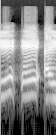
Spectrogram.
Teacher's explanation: ఏ, ఐ అనేసి కంఠ తాళవ్యాలు అనేసి ఎందుకు అంటారు అంటే దవడ ప్లస్ కంఠంతో మనం పలుకుతాం కాబట్టి కంఠ తాళవ్యాలు అంటారు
